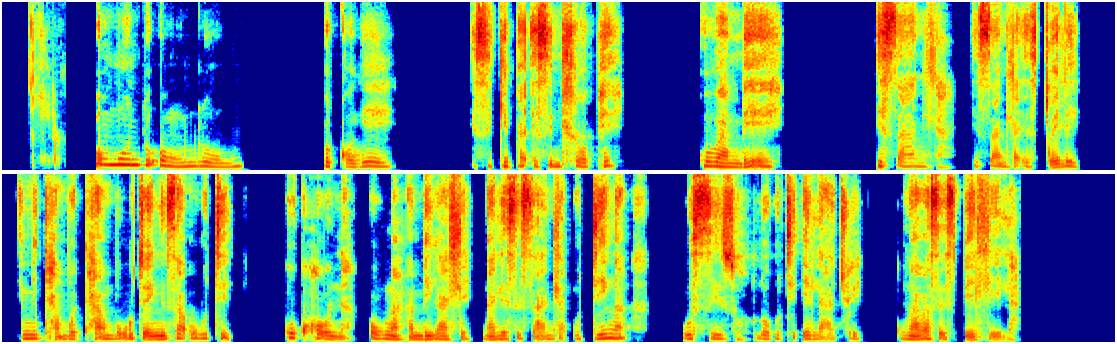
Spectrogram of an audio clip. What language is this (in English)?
North Ndebele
